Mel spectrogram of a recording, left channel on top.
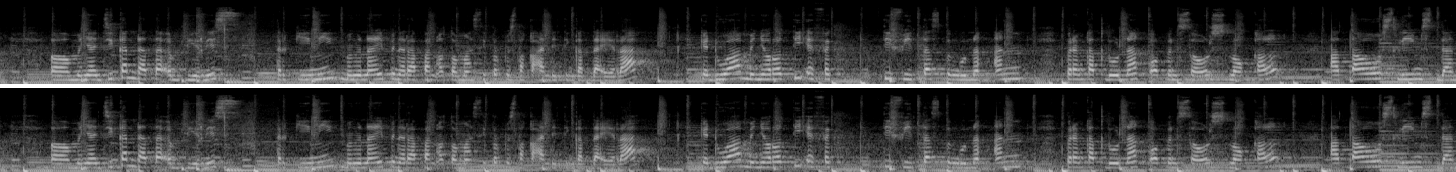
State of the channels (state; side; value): normal; both; correlation 0.90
